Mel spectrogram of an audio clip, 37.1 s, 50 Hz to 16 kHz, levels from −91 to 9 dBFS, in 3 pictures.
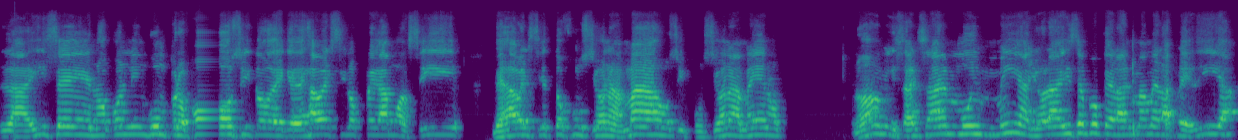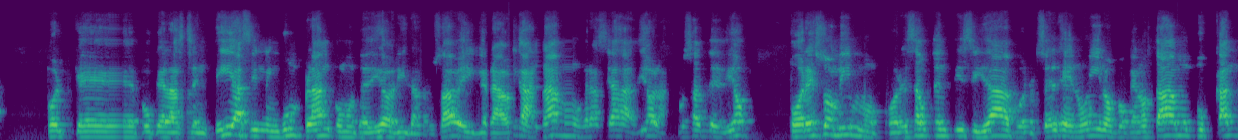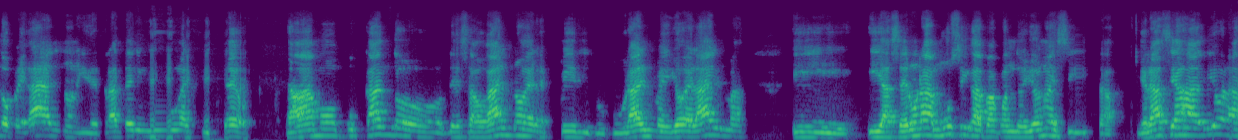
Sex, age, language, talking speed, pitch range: male, 30-49, Spanish, 170 wpm, 150-200 Hz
